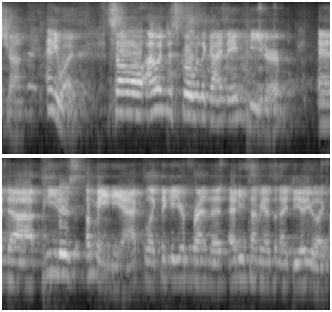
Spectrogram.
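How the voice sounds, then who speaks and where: A man doing live stand-up comedy, telling stories and working the crowd in an animated, self-deprecating, profane way. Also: fairly high pitch. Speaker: stand-up comic. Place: indoor comedy club stage before a live audience. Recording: echoey comedy club with audience. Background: audience laughter.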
